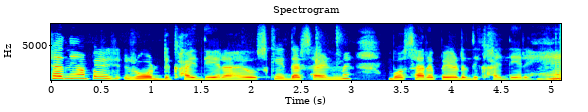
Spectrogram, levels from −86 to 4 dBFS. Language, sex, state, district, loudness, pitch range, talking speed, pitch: Hindi, female, Haryana, Charkhi Dadri, -18 LUFS, 240-265 Hz, 225 wpm, 250 Hz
